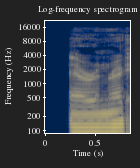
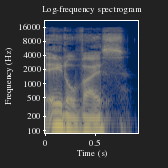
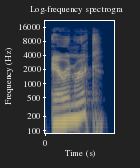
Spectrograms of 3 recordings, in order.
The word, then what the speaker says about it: Ehrenreich: Do you know how to pronounce his last name? – Ehrenreich. – Edelweiss. – Ehrenreich. – I think that's so. Right. – It looks like Ehrenreich.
